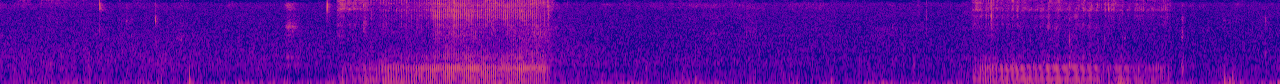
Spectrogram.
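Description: A French Bulldog puppy snores in two long, rattling breaths, low and throaty with a raspy buzz.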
